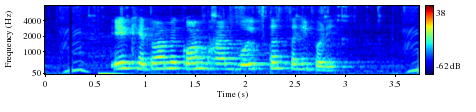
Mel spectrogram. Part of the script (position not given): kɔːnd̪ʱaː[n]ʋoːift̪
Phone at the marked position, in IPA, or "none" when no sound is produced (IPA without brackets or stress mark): n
